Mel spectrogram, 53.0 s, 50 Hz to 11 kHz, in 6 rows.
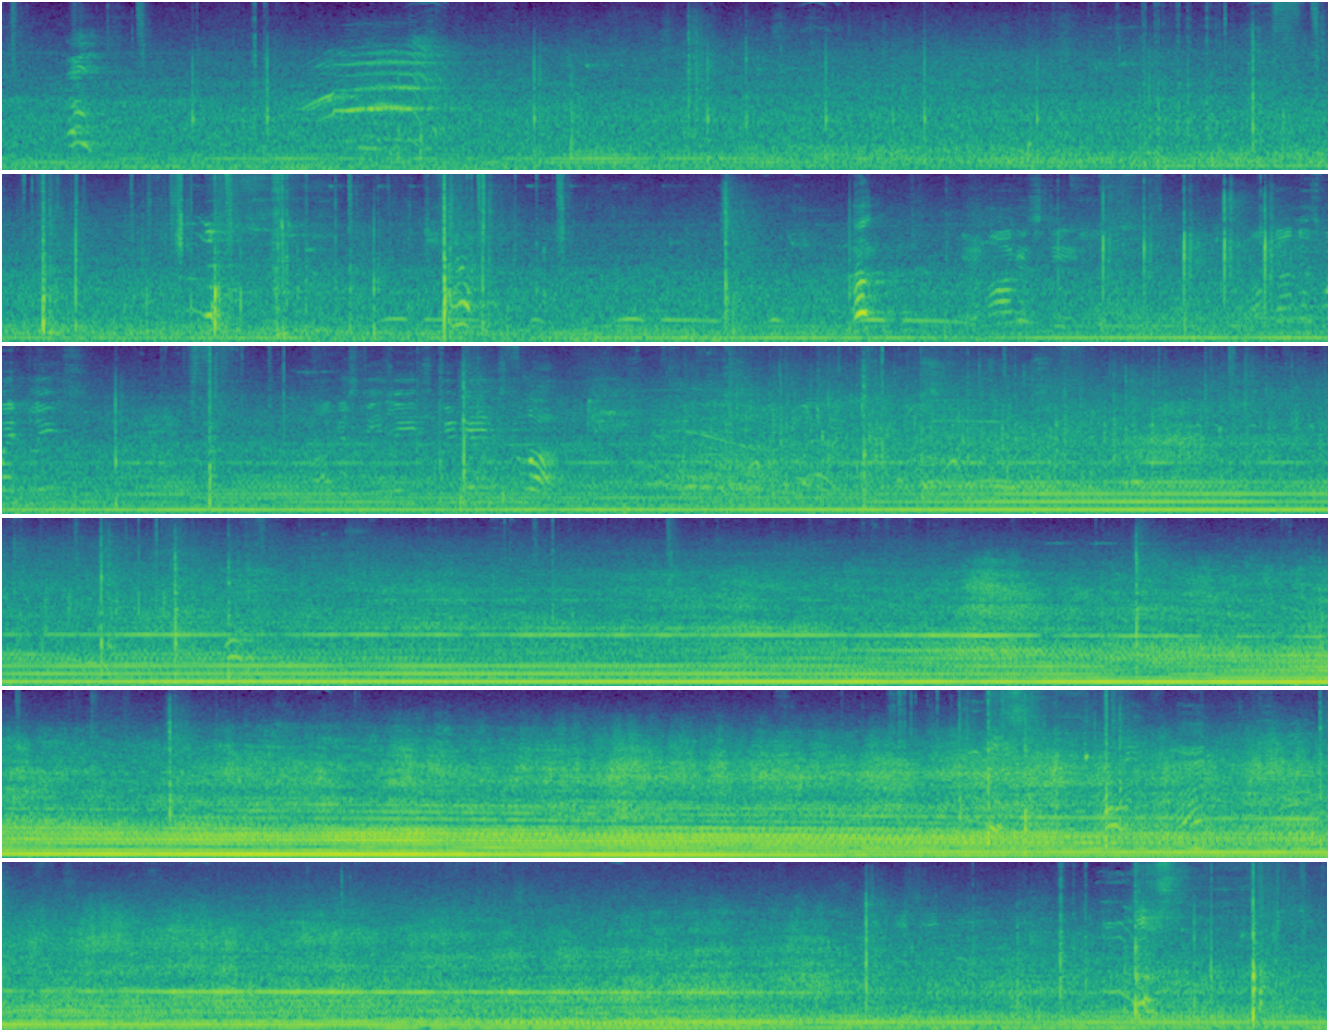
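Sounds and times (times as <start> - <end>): propeller aircraft engine droning: 0.0 - 53.0
tennis balls being struck: 4.5 - 12.7, 13.6 - 14.8, 18.3 - 28.9, 36.4 - 36.7, 41.3 - 45.2, 49.8 - 53.0.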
